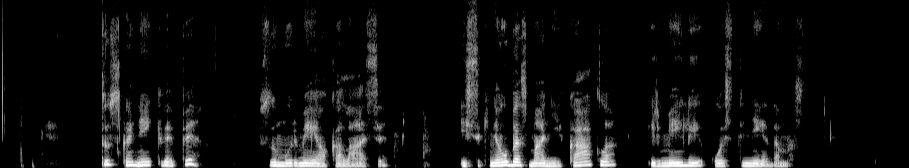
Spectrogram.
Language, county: Lithuanian, Vilnius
